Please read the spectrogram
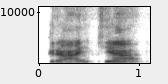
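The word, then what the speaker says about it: Graecia: Lembrem que a pronúncia desse ae tem som de ai e que o c tem sempre som de k. Então, Graikia Europa este, Itália é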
